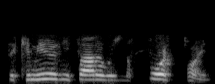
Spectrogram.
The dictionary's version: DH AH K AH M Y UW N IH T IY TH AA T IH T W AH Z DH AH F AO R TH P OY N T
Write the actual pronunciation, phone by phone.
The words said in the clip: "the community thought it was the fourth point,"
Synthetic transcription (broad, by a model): DH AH K AH M Y UW N IH T IY TH AA T IH T W AH Z DH AH F AO R TH P OY N T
